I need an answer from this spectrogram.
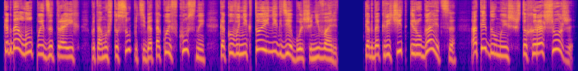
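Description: A woman's voice: fairly high pitch, darkish tone, no echo, clean studio sound. A woman voicing firm, loving mother. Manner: firm, scolding yet tender. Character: firm loving middle-aged mother, teasing and protective.

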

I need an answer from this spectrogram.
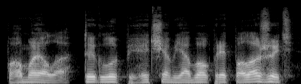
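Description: A man with a fairly low voice performs a character in an audiobook: a cold, stern aristocratic lord and newspaper owner who speaks curtly and menacingly. The intonation is fairly even, the speed normal, and it sounds close to his everyday voice, recorded at studio quality with no room sound.

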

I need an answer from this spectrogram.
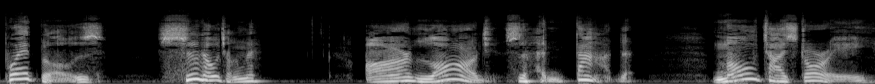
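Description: A man teaching an English lesson, explaining slowly and spelling words out letter by letter, his voice jumping high to stress key points. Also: wildly swooping pitch, a little mellow, husky, no room sound.

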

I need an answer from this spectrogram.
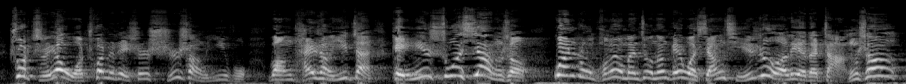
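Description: High, lively-voiced male crosstalk comedian. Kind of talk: comic crosstalk dialogue on stage.

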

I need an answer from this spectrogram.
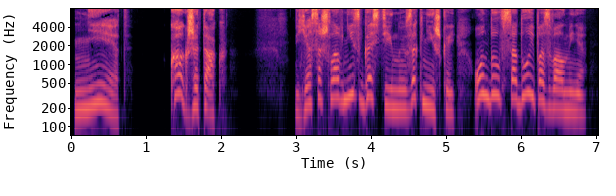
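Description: A woman voicing a quiet, gentle young woman in an audiobook, speaking softly and with restraint. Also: fairly high pitch, very animated, measured pace, no room sound, studio quality. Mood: subdued. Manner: soft, subdued.

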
